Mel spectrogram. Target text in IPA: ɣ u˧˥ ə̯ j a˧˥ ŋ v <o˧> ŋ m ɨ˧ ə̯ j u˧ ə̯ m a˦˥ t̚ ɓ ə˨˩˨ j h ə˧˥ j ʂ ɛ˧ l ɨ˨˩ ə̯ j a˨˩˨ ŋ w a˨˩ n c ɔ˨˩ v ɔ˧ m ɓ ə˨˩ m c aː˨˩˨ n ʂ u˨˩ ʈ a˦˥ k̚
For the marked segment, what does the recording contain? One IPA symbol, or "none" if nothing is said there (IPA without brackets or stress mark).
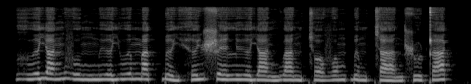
o˧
